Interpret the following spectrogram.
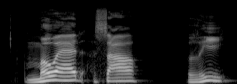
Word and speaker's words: Mouad Salhi: And today I have an opportunity to talk to my good friend, Mouad Salhi. Did I say it right? Yes, He goes by Mo, okay?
